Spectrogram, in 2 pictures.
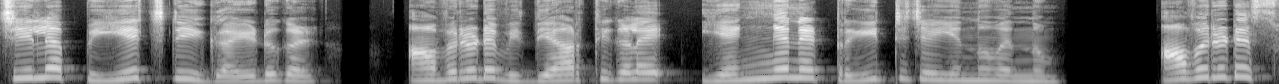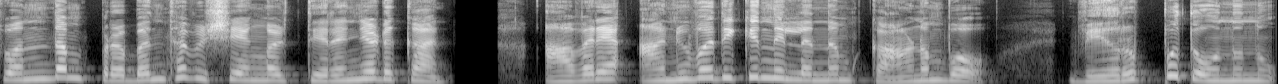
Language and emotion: Malayalam, disgusted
